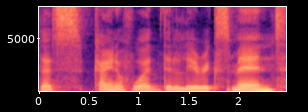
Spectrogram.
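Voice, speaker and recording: A woman with a non-native accent talks at a fairly low pitch in a dark, mellow tone. Her intonation is monotone and flat. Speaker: podcast host. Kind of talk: casual music review podcast. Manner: halting, with fillers.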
